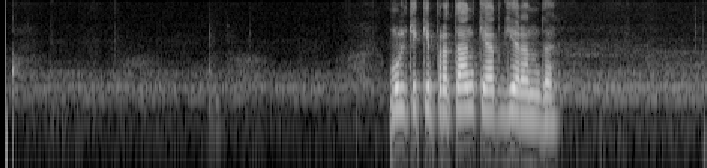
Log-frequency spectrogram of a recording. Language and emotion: Russian, neutral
